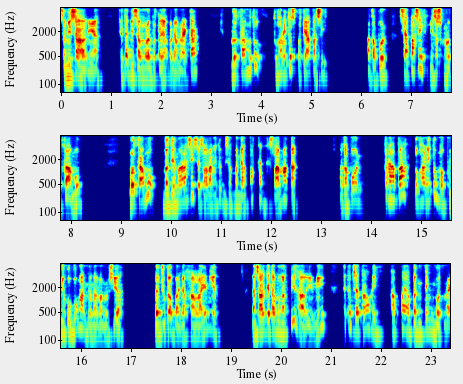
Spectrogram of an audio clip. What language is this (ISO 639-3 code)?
ind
